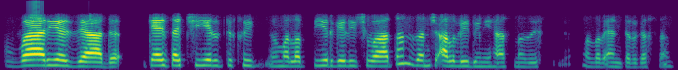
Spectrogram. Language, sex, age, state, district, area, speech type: Kashmiri, female, 30-45, Jammu and Kashmir, Shopian, urban, conversation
